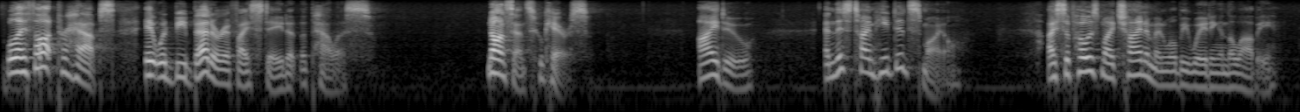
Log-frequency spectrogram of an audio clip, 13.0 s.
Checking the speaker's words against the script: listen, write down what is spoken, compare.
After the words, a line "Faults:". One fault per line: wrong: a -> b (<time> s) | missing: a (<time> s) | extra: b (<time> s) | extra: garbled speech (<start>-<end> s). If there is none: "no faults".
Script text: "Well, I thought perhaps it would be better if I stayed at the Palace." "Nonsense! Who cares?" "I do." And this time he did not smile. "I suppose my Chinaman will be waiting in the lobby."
"Well, I thought perhaps it would be better if I stayed at the Palace." "Nonsense! Who cares?" "I do." And this time he did smile. "I suppose my Chinaman will be waiting in the lobby."
Faults:
missing: not (9.1 s)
